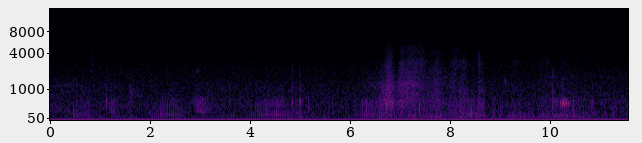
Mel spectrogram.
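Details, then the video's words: Relaxed domestic cat purring indoors in a cluttered room; a quiet, low continuous rumble with soft rustling bursts around the middle. "Chilled cat"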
